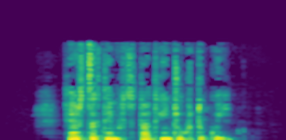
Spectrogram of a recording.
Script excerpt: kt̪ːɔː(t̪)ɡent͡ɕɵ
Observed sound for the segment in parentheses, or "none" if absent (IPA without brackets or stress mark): t̪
